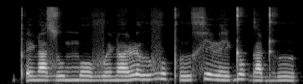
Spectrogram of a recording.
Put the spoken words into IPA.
pʼ e ɳ a z u m o v ɯ ɳ ʌ ɭ ɯ v o pʼ ɯ x i ɭ i ɖ o ɡ a ɖʱ ɯ

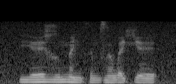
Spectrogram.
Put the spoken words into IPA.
j e ɣ ɯ m ɾ ɛ̃ ɲ θ ɪ m z ə̃ w ɛ ç e

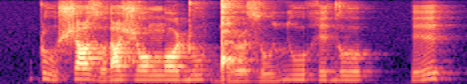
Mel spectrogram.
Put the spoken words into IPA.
ʈ u˦˨ ʃ ɑ˦ z ʊ˨ ɾ ɑ˦ ʒ ɔ˦ ŋ ɔ˦ ɖ u˦ ɡ͡ǃ ə˞˨ z u˨ ʎ u˦ h ɪ˦ d ʊ˦ | ɪ˨˦

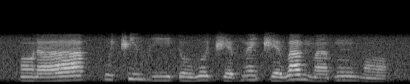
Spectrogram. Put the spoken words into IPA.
ɔ̃˨ ɾ aː˨˦ | kʷ ɨ˧ t͡ʃ ĩ˦ b iː˨ ɗ o˨ w o˧ t͡ʃ ɛ˨ b ɛ̃˧ t͡ʃ ɛ˨ w a˦ m ã˨ ɓ ũ˧ v ɔ̃˨

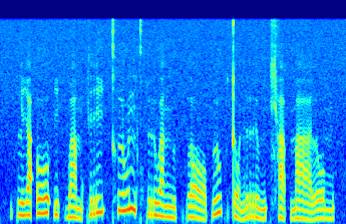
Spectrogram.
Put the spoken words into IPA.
p l i˦˥ a̯ ʔ oː˦˥ ʔ i˨˩ t̚ b a˨˩ m k r i˦˥ ʔ kʰ l u˥˩ n kʰ r u˧ a̯ ŋ ɯ˨˩ k̚ p l ɔː˨˩ p l u˥˩ k̚ t o˩˦ n r ɯ˩˦ ŋ t͡ɕʰ a˨˩ p̚ m aː˨˩ l o˧ m

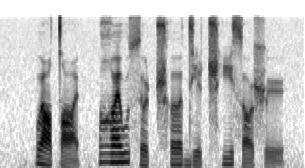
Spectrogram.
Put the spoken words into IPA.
p o˦˨ tˤ ə˨ | ʁʷ ɛ˦ w s ʊ˨ ʈ͡ʂʰ ɤ˦ d i˨ ʈ͡ʂʰ i˦ s ɔ˨ ʂ ø˨

